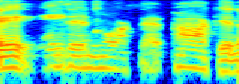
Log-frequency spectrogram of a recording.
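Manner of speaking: very soft, low, secretive murmur; retold whisper. Player tipping off his teammate mid-game, whispering. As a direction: imitate a furtive aside, hushed. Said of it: "'cause I whispered to my teammate".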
